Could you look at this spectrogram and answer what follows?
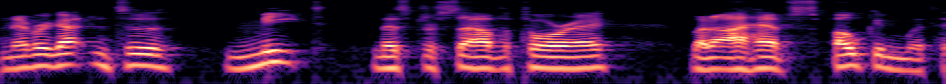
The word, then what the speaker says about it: Salvatore: Salvatore, or Salvatore. I believe the correct pronunciation is Salvatore, but he is the writer, the creator of the dark elf character Dritzt, and I own every book that Dritzt is in.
